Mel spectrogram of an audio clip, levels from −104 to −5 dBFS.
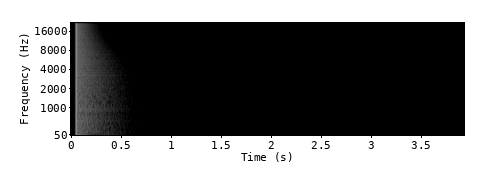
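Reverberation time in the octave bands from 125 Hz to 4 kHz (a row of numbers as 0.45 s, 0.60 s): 0.85 s, 0.85 s, 0.80 s, 0.85 s, 0.80 s, 0.75 s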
